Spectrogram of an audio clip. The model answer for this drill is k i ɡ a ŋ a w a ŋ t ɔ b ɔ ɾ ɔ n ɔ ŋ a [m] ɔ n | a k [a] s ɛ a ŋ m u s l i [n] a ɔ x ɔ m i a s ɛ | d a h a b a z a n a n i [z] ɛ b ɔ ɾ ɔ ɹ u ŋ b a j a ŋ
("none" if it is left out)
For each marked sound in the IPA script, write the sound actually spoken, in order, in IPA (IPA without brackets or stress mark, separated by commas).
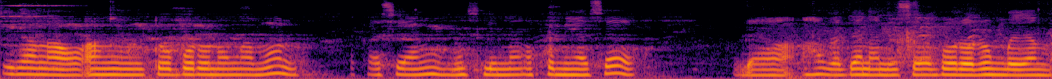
m, a, m, s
